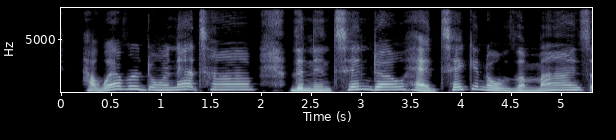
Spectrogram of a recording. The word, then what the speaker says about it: Nintendo: the right pronunciation was he would say it's not intendo it's Nintendo well anyway I guess I'm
